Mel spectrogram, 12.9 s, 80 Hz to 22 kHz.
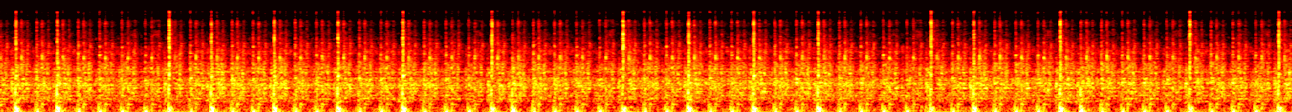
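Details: Petter A11 (A1 series 2) single-cylinder vintage stationary engine, owned 12-13 years, sat damp in a container for four years; slow firing about two beats a second, uneven strength and spacing; rough running, owner suspects fuel starvation from dirt in the carburettor.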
